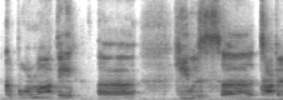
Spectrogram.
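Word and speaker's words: Gabor Maté: So is there some connection or so like if you listen to like I think his name is pronounced like Gabbor mati.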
